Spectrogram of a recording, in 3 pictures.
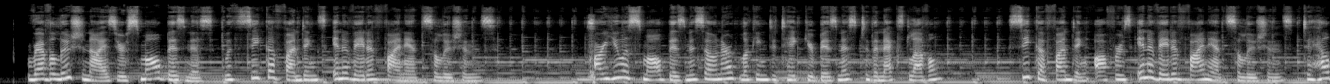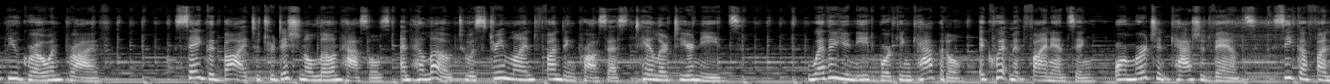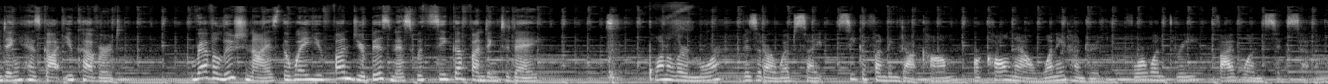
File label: Radio Commercial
